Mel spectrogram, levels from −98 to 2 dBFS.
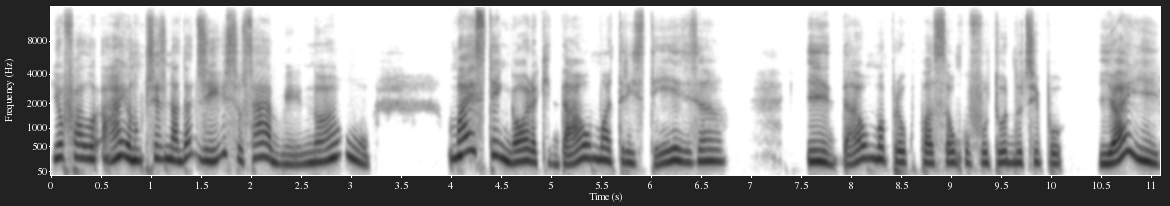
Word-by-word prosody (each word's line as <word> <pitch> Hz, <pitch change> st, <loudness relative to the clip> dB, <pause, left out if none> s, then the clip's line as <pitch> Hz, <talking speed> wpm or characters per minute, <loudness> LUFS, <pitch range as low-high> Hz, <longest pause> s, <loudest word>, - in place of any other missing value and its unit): E 270 Hz, -, -1 dB
eu 285 Hz, -, +2 dB
falo: 265 Hz, -3 st, 0 dB
“Ai, 260 Hz, +4 st, +2 dB
eu -, -, +7 dB
não 230 Hz, -, +6 dB
preciso 260 Hz, +2 st, -3 dB
nada 250 Hz, +5 st, +2 dB
disso, 235 Hz, +1 st, -2 dB
sabe. 195 Hz, -, -2 dB
Não". 205 Hz, -, +1 dB, 1.1 s
Mas 350 Hz, +9 st, +4 dB
tem 280 Hz, -10 st, +2 dB
hora 210 Hz, 0 st, +3 dB
que 190 Hz, 0 st, -15 dB
dá 170 Hz, +8 st, 0 dB
uma 250 Hz, -4 st, +1 dB
tristeza. 210 Hz, +3 st, -1 dB, 0.8 s
E 215 Hz, -2 st, +4 dB
dá 210 Hz, +2 st, -1 dB
uma 255 Hz, -2 st, +1 dB
preocupação 195 Hz, -2 st, -2 dB
com 200 Hz, -, -8 dB
o -, -, -8 dB
futuro, 195 Hz, +2 st, -4 dB
do 195 Hz, +1 st, -1 dB
tipo: 185 Hz, -2 st, -6 dB, 0.4 s
“E 180 Hz, +2 st, +5 dB
aí?”. 230 Hz, -, +4 dB
220 Hz, 155 wpm, -24 LUFS, 195-260 Hz, 1.1 s, eu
